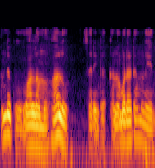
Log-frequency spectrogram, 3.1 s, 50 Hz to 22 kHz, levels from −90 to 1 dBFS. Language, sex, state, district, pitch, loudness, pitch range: Telugu, male, Telangana, Hyderabad, 120 Hz, -15 LUFS, 105-140 Hz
